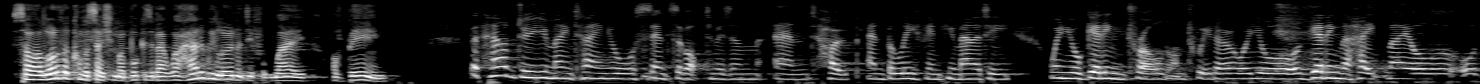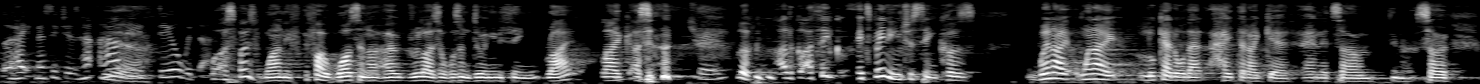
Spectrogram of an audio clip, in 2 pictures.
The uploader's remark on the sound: At the 2019 Newcastle Writers Festival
